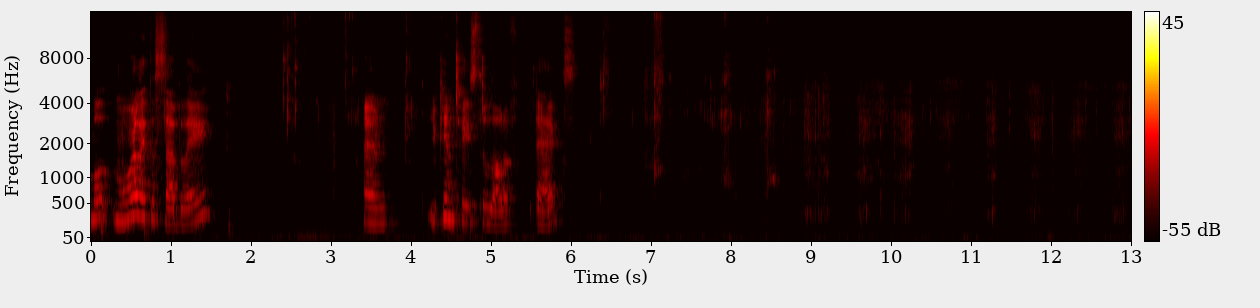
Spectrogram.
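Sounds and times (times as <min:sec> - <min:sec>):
chewing crumbly cookie: 0:02.3 - 0:04.2, 0:06.3 - 0:13.0.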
